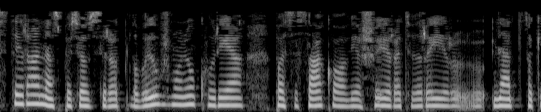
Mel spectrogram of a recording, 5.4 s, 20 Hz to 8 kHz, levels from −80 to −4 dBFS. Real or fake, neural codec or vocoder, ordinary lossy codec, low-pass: fake; codec, 16 kHz, 16 kbps, FreqCodec, larger model; MP3, 24 kbps; 7.2 kHz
